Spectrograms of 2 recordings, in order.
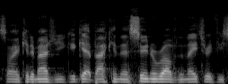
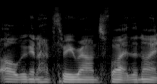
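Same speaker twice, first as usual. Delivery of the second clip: plain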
